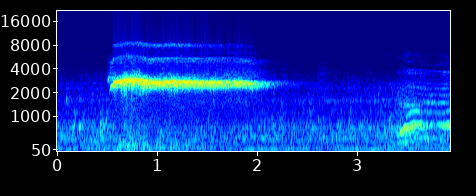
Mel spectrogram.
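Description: A single long, shrill warning whistle blast, blown before a dynamite blast on a jammed log pile, sounds loud for about a second and a half, then cuts off, leaving a quieter background with a faint voice-like sound near the end.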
